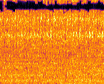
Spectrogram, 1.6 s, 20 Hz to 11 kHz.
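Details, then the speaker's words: 2007 Lexus at idle with its A/C recharged with 460 g of R134a, one condenser fan disconnected in low ambient temperature. The high-pressure switch forces the remaining fan to high speed, holding about 180 psi. A steady, smooth fan whir is heard. "the high pressure switch just took over through through another signal to put on the Boost high high pressure high speed so now it's into high speed and it's holding and maintaining"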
